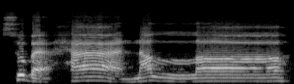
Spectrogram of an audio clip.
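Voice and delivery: সুবহানাল্লাহ drawn out slowly with a heavy lam; heavy lam recitation. Shown as a demonstration. Teacher recites সুবহানাল্লাহ as the next example. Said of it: "যেমন".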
